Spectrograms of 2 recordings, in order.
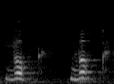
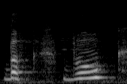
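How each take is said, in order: First: बुक with a short उ as in put; बुक quick, short उ vowel; the correct short-vowel बुक; right book. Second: बुक with a long ऊ as in boot; बुक stretched, long ऊ vowel; the wrong long-vowel बुक; wrong book. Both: Shown as a demonstration. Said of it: "बुक नहीं".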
